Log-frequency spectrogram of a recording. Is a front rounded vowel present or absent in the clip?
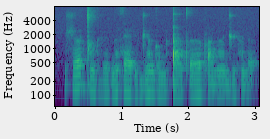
present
